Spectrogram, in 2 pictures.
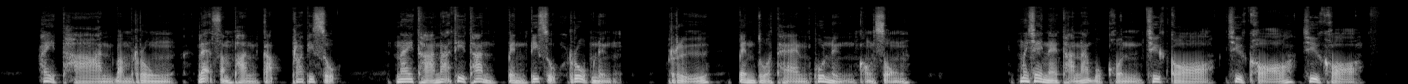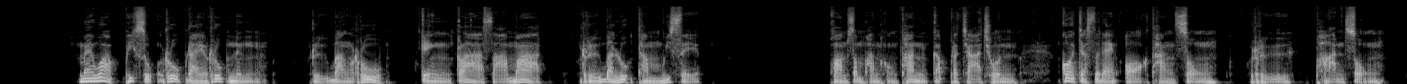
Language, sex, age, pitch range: English, male, 30-49, 75-110 Hz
